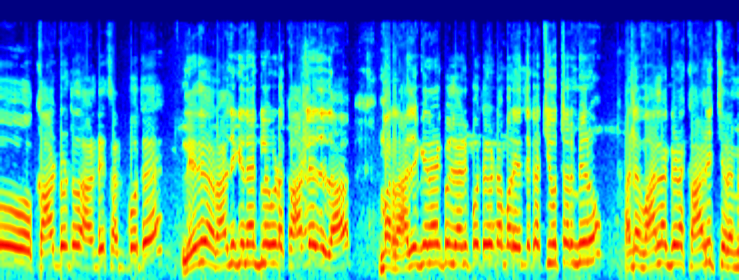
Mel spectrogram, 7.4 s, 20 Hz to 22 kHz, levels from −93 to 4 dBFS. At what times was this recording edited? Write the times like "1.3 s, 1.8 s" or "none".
1.7 s, 6.1 s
